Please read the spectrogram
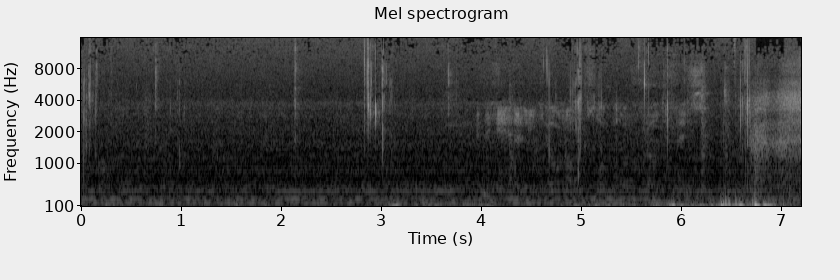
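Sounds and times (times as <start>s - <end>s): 
big fish chewing and squishing while swallowing a man: 0.0s - 1.1s, 2.8s - 3.8s, 4.5s - 6.8s
big fish gulping and squelching: 2.8s - 3.2s, 4.0s - 6.8s.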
